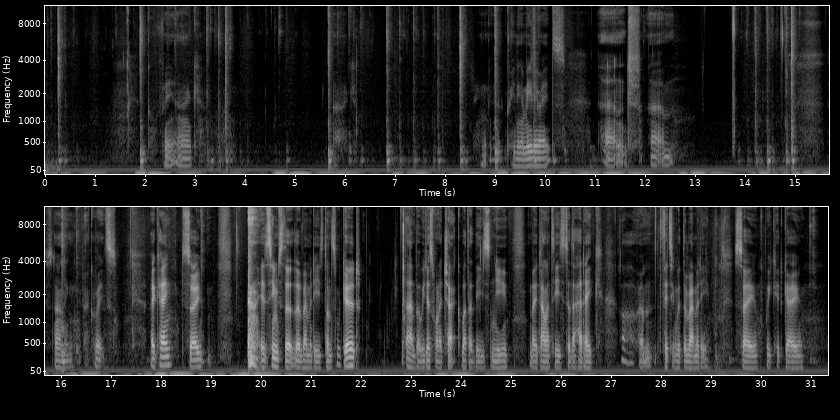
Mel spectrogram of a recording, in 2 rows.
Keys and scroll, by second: 0.0-0.3 typing, 1.9-4.6 typing, 2.3 Tab, 5.7-9.0 typing, 6.1 Tab, 9.7 Tab, 13.8-16.0 typing, 18.9 Tab.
